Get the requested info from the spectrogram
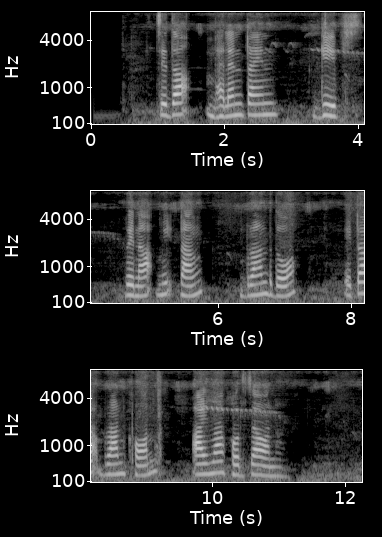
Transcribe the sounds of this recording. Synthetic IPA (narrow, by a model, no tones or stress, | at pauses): t͡ʃɛd̪aʔ | bʱɛlɛnʈajn | ɡips | ɾɛnaʔmit̪̚ˀʈaŋ | bɾaɳɖd̪ɔ | ɛʈaʔbɾaɳɖkʰɔn | ajmakʰɔɾt͡ʃawana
